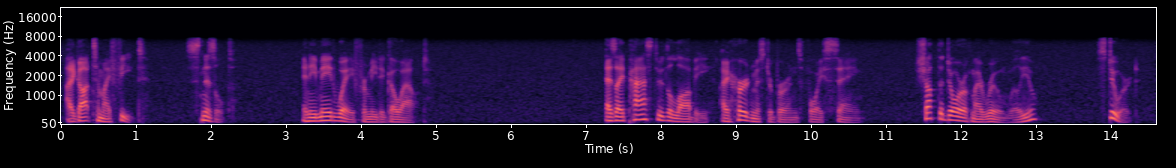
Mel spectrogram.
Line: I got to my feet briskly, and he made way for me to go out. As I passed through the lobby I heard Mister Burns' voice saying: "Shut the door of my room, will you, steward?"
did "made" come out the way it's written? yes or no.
yes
